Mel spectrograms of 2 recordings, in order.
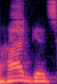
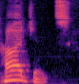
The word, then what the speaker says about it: Hodgetts: I've been pronouncing it as it's spelled, Hodgetts, and now you tell me it's Hodgetts.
